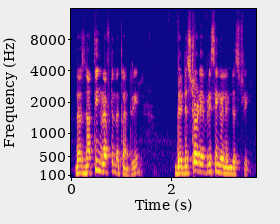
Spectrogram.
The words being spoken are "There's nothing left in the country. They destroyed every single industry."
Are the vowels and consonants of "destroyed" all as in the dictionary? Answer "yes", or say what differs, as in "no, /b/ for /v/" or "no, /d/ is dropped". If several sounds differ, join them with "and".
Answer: no, /ɹ/ is dropped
